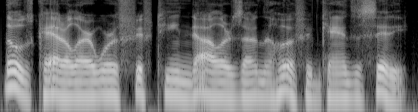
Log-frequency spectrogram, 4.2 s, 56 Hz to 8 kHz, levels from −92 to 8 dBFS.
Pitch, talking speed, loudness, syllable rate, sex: 110 Hz, 170 wpm, -18 LUFS, 4.7 syllables/s, male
